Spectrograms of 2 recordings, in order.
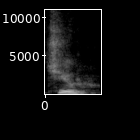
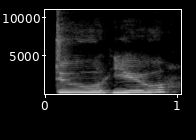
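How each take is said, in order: First: The words are squeezed into one quick weak syllable. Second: Both words are said fully and separately.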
